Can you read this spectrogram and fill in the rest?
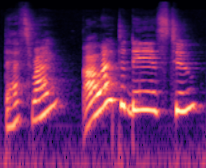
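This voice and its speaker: A woman voicing a sweet, wise young nanny in a storybook, gentle, earnest and expressive. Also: extremely high pitch, measured pace, voice pushed up, heavily acted. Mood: playful.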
